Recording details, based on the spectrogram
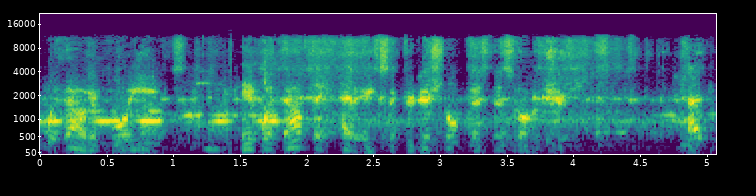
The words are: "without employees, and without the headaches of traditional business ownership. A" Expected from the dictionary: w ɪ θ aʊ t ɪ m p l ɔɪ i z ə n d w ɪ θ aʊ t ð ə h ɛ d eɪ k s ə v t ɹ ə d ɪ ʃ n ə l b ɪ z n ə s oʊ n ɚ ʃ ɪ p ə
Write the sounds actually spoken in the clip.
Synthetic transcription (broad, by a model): w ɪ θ aʊ t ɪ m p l ɔɪ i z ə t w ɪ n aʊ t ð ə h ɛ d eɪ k s ə v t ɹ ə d ɪ ʃ n l b ɪ z n ə s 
